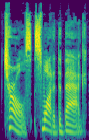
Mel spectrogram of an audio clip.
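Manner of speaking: ordinary delivery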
